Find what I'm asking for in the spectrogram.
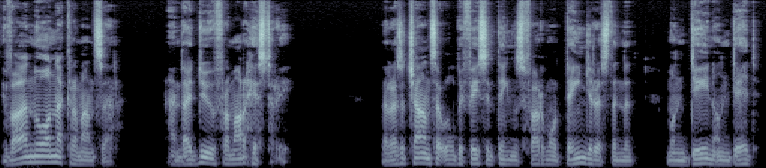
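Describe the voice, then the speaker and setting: A man's voice: low voice, moderate pace, close to an everyday voice. A man voicing a dour but generous dwarf king with a blunt, commanding way, in a fantasy audio drama. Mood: solemn.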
